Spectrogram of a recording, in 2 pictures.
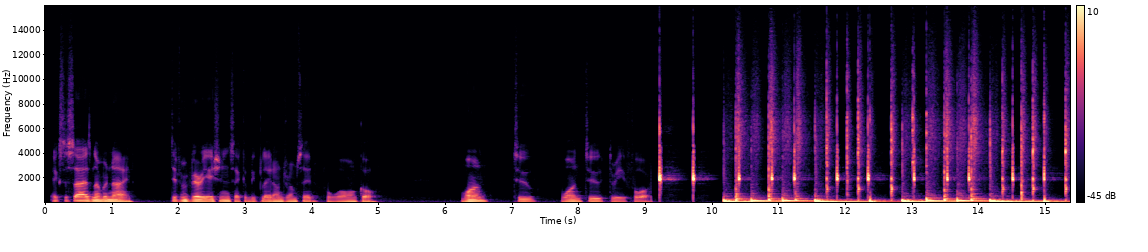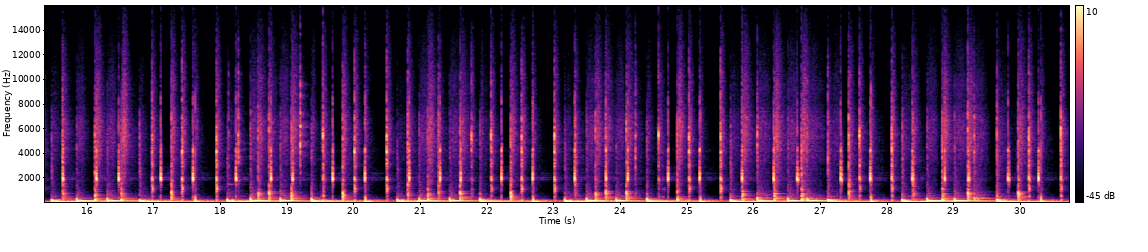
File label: Guaguanco Variations for Drumset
